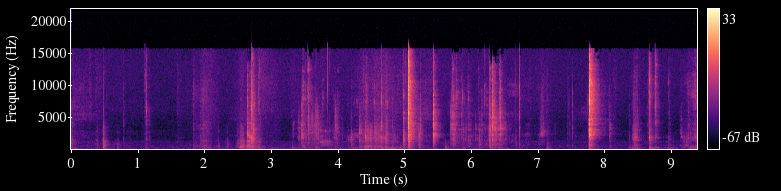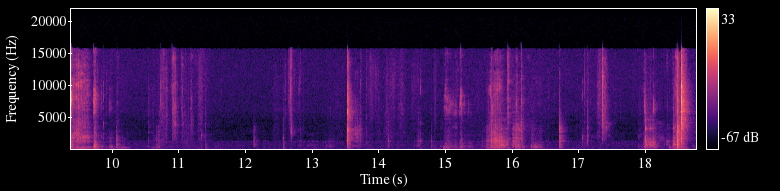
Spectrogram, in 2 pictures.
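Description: K'nex plastic rods and connectors being handled and snapped together on a wooden table: irregular sharp clicks and knocks with short rustles of loose pieces.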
